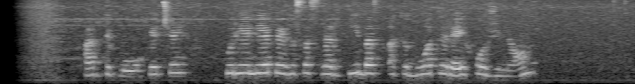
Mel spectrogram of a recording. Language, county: Lithuanian, Marijampolė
